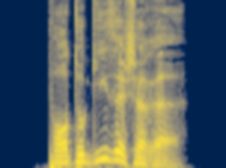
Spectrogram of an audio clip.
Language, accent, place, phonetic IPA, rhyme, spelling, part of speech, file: German, Germany, Berlin, [ˌpɔʁtuˈɡiːzɪʃəʁə], -iːzɪʃəʁə, portugiesischere, adjective, De-portugiesischere.ogg
- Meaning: inflection of portugiesisch: 1. strong/mixed nominative/accusative feminine singular comparative degree 2. strong nominative/accusative plural comparative degree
